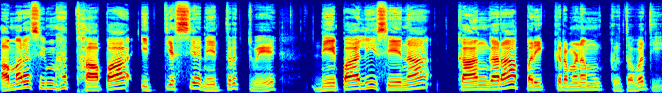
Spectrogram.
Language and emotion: Sanskrit, neutral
